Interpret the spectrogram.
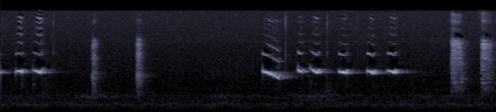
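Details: A female cockatiel chatting to herself gives clear, mellow whistled notes, including a sliding wolf whistle, between sharp chirps.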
